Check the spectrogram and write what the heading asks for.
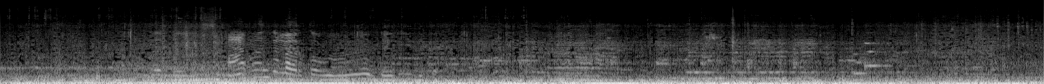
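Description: Auto-rickshaw engine running with a steady low rumble, heard from inside the open passenger cabin as it drives along a dirt road. Voices with wavering pitch sound over it now and then.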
